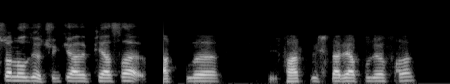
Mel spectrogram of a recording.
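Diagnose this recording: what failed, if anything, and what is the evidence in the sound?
Network stage. A handover gap silences the speech from 1.50 to 1.64 s. For 140 ms the call switches links and no speech frames arrive.

Codec stage. A fallback to narrowband starts at 1.64 s and lasts to the end. Nothing above 4 kHz survives. The speech turns duller than the clear HD Voice opening, which fits a GSM full-rate codec.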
